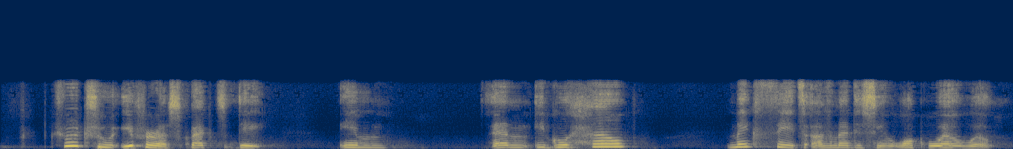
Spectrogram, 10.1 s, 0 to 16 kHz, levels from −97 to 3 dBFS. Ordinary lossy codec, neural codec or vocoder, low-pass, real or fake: none; codec, 16 kHz, 1.1 kbps, Voila-Tokenizer; 7.2 kHz; fake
